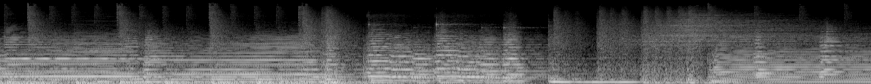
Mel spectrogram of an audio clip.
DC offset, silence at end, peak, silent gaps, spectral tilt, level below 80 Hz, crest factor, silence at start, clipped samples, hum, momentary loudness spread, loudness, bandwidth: under 0.1%; 0 s; -2 dBFS; none; -6.5 dB/octave; -26 dBFS; 14 dB; 0 s; under 0.1%; none; 6 LU; -18 LUFS; 17.5 kHz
